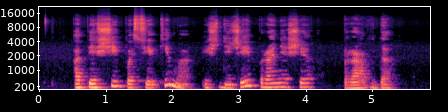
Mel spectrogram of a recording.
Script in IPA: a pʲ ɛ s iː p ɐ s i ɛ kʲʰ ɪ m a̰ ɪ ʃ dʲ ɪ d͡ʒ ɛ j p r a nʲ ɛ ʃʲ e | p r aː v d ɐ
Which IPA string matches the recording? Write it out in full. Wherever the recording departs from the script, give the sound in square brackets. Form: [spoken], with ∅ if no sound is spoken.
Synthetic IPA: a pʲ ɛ [ʃ] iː p ɐ s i ɛ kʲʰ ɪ m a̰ ɪ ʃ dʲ ɪ d͡ʒ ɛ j p r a nʲ ɛ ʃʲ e | p r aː v d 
